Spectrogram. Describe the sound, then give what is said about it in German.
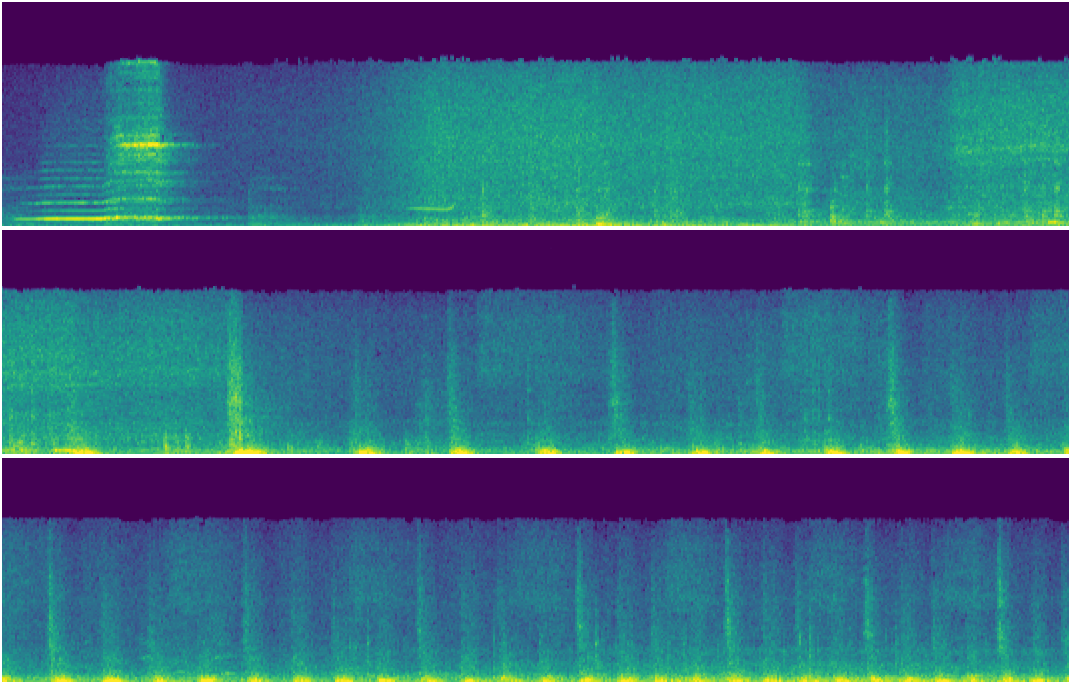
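A locomotive gives a short whistle as the train departs, followed by hissing steam and then a long run of loud, regular chuffs that continue steadily to the end. “Und wann fahren wir? Wenn die Lokomotive noch mal pfeift.”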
